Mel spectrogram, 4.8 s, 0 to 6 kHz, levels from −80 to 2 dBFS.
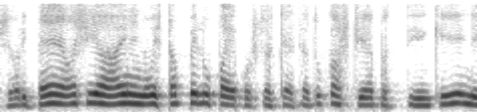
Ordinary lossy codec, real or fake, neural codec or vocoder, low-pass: none; fake; codec, 16 kHz in and 24 kHz out, 0.9 kbps, LongCat-Audio-Codec, fine tuned four codebook decoder; 5.4 kHz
